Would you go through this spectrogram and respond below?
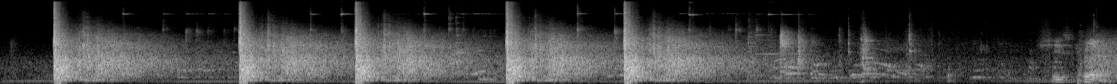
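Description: Five loud, sharp gunshots ring out at an outdoor shooting range at roughly one-to-two-second intervals, each followed by a decaying metallic ring from a struck steel target, with quieter clanks and rustling afterward.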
